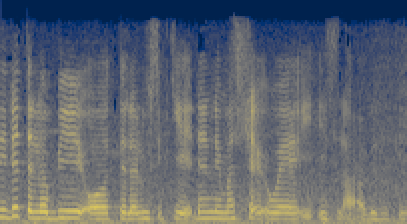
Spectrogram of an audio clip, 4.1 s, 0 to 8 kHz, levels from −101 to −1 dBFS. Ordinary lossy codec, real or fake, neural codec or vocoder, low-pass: AAC, 32 kbps; real; none; 7.2 kHz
